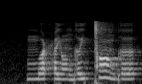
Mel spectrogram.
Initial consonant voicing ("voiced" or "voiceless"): voiced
